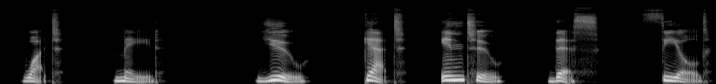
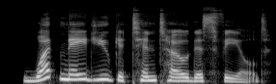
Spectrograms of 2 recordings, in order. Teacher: native speakers compress it dramatically. What and made blend, you softens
